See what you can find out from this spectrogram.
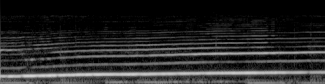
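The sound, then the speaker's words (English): At a pig-calling contest, a contestant's pig call sounds like a police siren: one loud, sustained human wail that slowly rises in pitch, unbroken, with no other talking. “Right, that's a police siren, isn't it?”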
